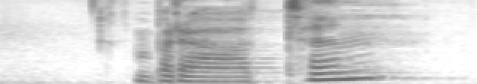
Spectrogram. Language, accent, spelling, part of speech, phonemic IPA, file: German, Austria, braten, verb, /ˈbʁaːtən/, De-at-braten.ogg
- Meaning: 1. to pan-fry 2. to roast; to grill; to broil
